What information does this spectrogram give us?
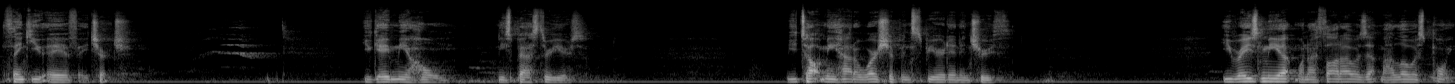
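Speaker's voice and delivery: choked-up, near tears, swooping pitch. Thanking the church for three years as a home: on the verge of tears. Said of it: "sorry, I'm gonna cry".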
